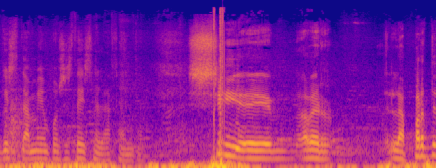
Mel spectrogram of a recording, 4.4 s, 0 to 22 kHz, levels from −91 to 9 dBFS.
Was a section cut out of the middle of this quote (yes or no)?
no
